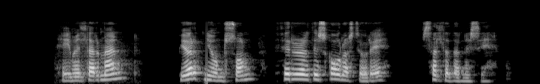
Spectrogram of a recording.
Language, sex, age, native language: Icelandic, female, 30-39, Icelandic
